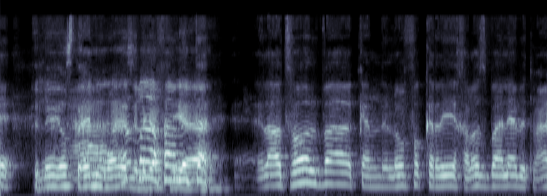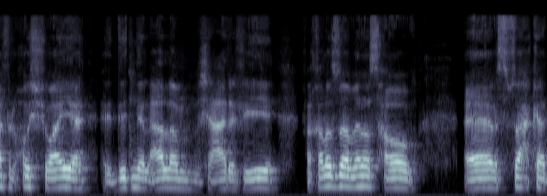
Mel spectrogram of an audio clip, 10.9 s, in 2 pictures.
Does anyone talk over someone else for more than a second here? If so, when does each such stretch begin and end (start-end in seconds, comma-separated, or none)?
0.7-2.2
